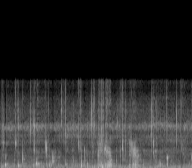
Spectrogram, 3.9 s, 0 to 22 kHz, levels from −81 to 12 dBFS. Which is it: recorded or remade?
remade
